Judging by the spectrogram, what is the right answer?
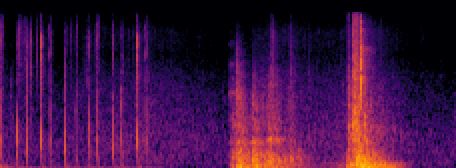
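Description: Several light taps and clicks are followed by two heavier rumbling pushes of a door opening, sliding and thudding against its frame. The sounds are moderately close and there is no talk.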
